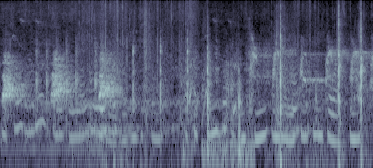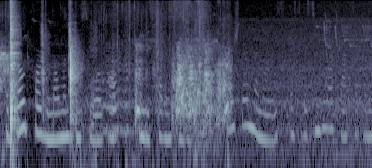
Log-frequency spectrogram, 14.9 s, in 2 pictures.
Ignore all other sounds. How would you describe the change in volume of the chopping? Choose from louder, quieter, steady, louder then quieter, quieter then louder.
louder.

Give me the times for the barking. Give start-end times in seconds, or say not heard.
0.0-2.5, 5.0-7.8, 10.2-11.8.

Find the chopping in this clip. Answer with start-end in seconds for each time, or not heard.
0.7-9.4.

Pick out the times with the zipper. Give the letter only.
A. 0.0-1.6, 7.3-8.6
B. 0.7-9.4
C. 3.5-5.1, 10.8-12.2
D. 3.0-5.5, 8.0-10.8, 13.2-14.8
C.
